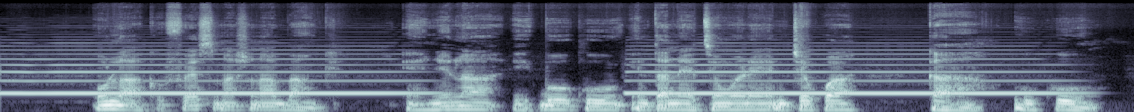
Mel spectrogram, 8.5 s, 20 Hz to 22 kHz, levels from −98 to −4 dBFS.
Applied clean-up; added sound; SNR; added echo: none; Wind instrument, woodwind instrument; 2 dB; none.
